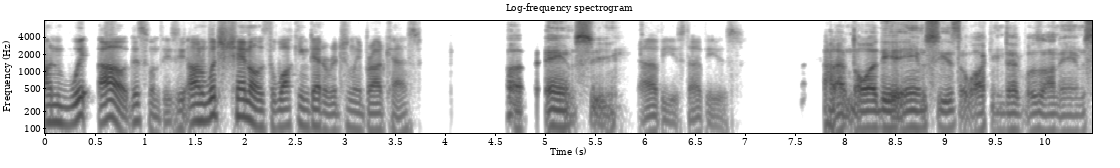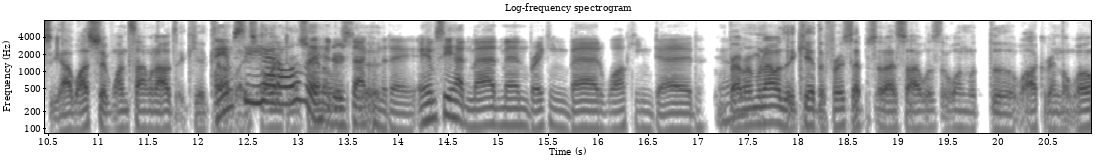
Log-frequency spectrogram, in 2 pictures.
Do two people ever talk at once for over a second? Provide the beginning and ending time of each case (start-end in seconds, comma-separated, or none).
12.2-13.8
